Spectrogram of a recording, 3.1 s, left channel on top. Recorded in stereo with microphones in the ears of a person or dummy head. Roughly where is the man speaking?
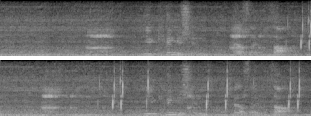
Left.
